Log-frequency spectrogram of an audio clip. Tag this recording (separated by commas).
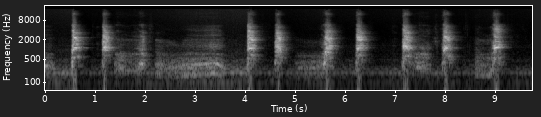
Bark, Dog, pets, dog bow-wow, Animal, Bow-wow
